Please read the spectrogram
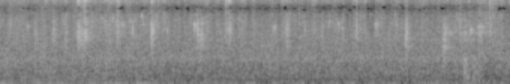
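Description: Whole brinjal stuffed with green chillies sizzling and crackling as it roasts on a hot iron tawa over a gas burner, with scattered sharp pops. Near the end a spoon and spatula scrape on the tawa as the brinjal is turned.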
